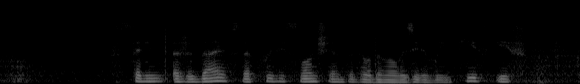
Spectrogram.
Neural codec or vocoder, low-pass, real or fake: codec, 16 kHz, 0.2 kbps, FocalCodec; 7.2 kHz; fake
